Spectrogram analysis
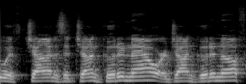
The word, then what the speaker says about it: Goodenough: Is it John Goodenow or John Goodenough? How do you pronounce his name? Yeah, it's John Goodenough.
